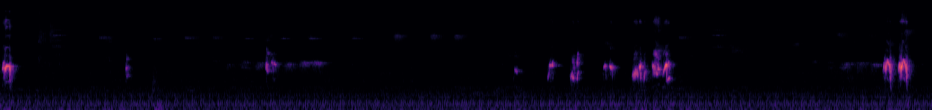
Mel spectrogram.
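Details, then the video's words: Sooty-headed bulbul singing actively, played as a lure to make other bulbuls answer; scattered short bright chirps, then a bubbly burst of notes near the middle and a final loud cluster, with long quiet gaps and a low steady hum. "PANCINGAN TRUCUK GACOR"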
